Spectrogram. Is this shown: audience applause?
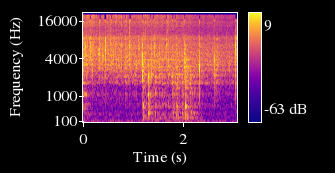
no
